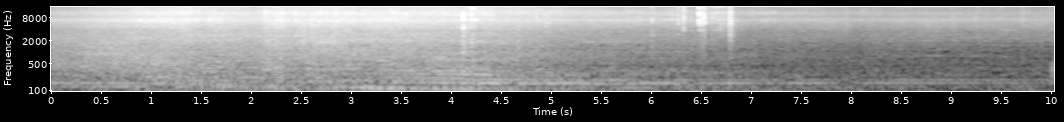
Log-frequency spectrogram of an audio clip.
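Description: A road vehicle passing by: a rumbling engine-and-road noise that swells in the first second, holds for about four seconds and then fades away. A few light metallic clinks sound about four seconds in and twice more around six and a half seconds.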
